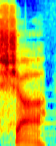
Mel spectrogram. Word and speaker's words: Xia: The Xia dynasty, pronounced as Shah, is like a puzzle waiting to be solved, a story yearning to be told.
